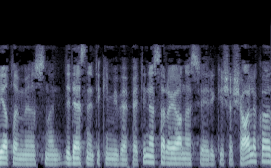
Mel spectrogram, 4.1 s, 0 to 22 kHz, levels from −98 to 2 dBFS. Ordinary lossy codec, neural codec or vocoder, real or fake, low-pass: MP3, 32 kbps; none; real; 7.2 kHz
